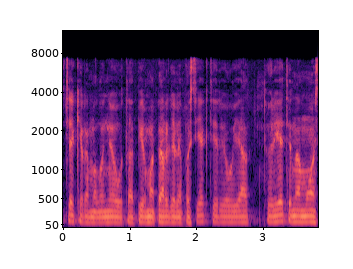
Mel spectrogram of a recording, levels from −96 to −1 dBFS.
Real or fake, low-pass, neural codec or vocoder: fake; 7.2 kHz; codec, 16 kHz, 16 kbps, FreqCodec, smaller model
